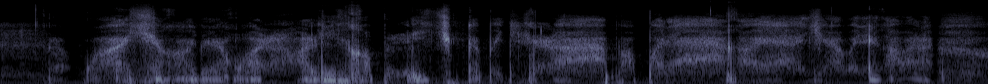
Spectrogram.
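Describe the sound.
Eerie, breathy whispering voices murmur continuously from a video game controller's speaker, slightly tinny, with no clear words, just hushed overlapping hisses and sibilants.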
